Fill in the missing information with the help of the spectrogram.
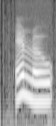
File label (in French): "hello", Irlande; Dublin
